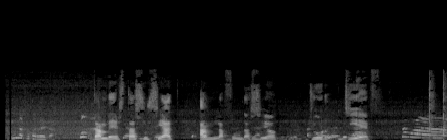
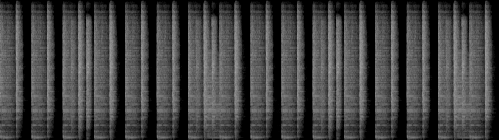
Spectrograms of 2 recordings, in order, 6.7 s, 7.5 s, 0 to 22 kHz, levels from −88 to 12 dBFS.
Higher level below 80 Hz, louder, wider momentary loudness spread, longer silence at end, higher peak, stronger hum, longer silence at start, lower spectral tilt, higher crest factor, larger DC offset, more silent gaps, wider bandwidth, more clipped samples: first, -84 dBFS vs under -90 dBFS; about the same, -26 LUFS vs -25 LUFS; first, 18 LU vs 5 LU; about the same, 0 s vs 0.1 s; first, -2 dBFS vs -6 dBFS; neither; about the same, 0.1 s vs 0 s; first, -3.5 dB/octave vs 4.5 dB/octave; about the same, 26 dB vs 22 dB; neither; neither; second, 11.5 kHz vs over 20 kHz; neither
